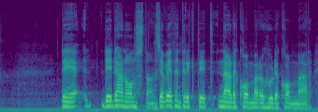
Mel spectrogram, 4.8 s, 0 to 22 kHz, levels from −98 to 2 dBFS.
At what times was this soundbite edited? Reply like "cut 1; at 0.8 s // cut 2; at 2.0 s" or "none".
none

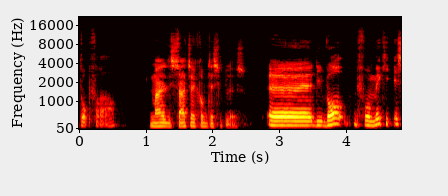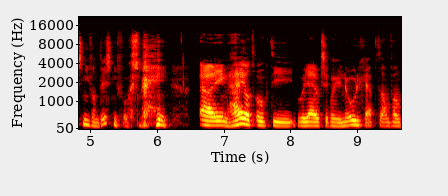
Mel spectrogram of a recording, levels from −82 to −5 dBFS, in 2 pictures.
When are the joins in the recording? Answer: cut 1; at 6.4 s // cut 2; at 8.0 s

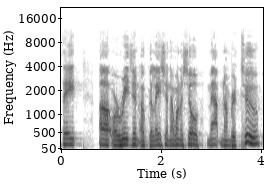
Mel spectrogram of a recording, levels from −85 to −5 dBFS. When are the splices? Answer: none

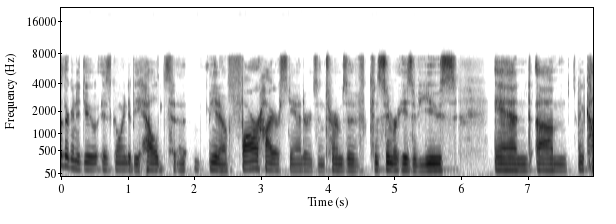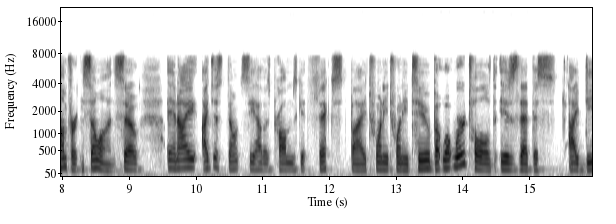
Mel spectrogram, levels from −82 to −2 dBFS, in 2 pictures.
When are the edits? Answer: cut 1; at 7.7 s // cut 2; at 9.5 s

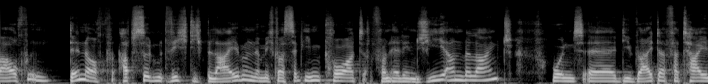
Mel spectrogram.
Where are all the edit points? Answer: none

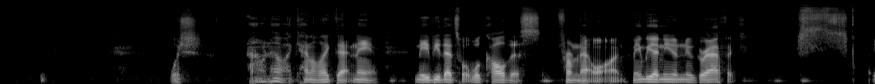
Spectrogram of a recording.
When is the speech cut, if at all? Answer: cut 1; at 6.3 s

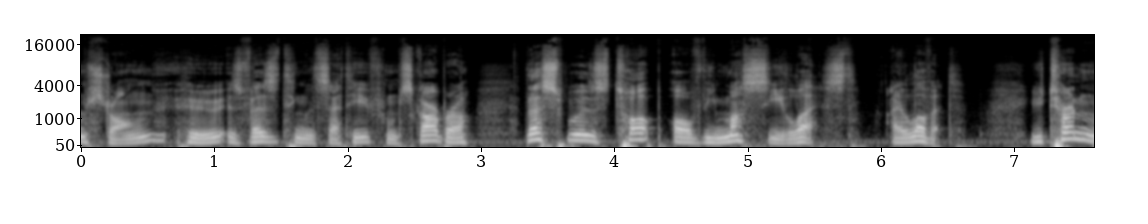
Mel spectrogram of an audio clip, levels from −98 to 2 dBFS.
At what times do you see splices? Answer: cut 1; at 3.2 s

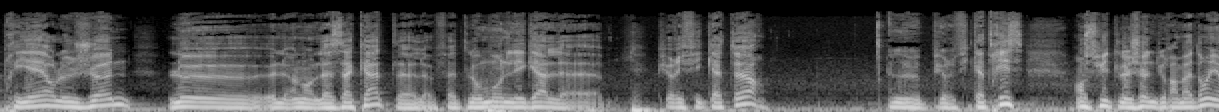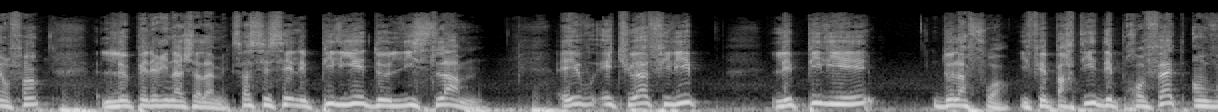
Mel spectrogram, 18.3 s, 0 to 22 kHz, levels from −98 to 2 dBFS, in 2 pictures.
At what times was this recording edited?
cut 1; at 16.8 s

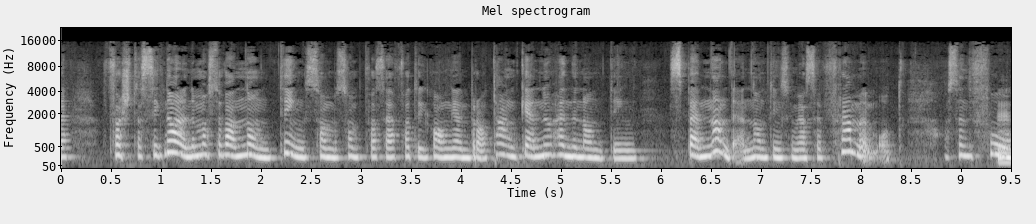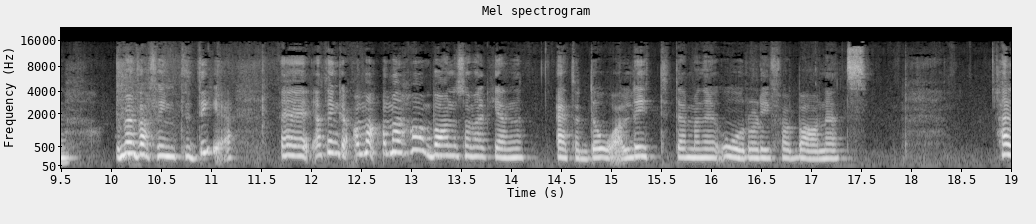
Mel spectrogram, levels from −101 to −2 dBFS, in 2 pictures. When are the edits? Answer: cut 1; at 10.1 s

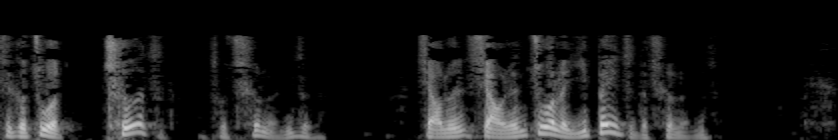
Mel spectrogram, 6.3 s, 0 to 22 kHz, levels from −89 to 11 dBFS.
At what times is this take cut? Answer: none

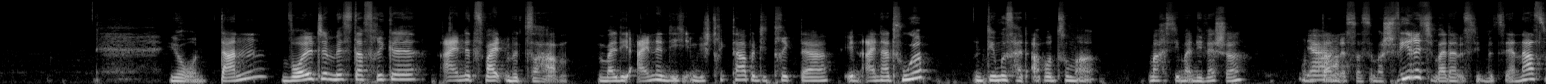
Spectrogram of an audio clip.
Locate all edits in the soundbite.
cut 1; at 2.7 s

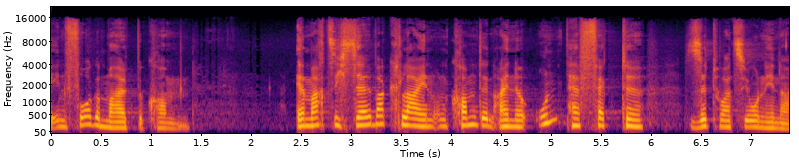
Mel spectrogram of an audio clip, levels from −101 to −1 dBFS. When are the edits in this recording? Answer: none

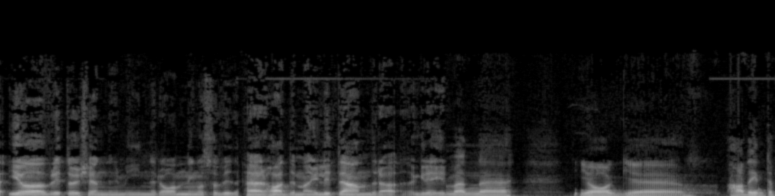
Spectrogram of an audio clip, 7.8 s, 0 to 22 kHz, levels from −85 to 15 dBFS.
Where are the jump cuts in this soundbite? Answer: cut 1; at 2.4 s // cut 2; at 4.5 s

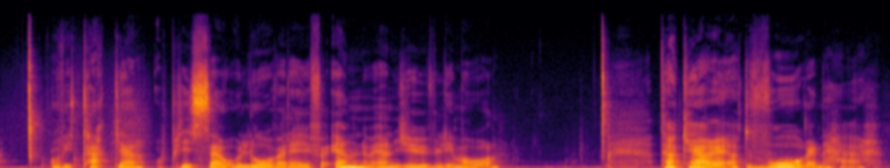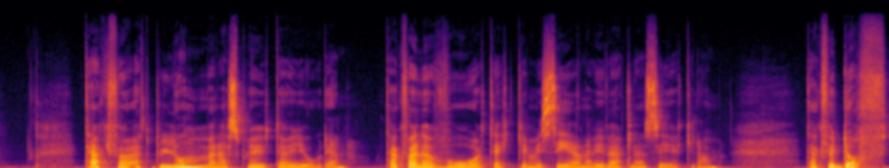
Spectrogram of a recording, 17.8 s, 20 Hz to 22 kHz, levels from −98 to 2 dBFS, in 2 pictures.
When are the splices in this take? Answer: none

